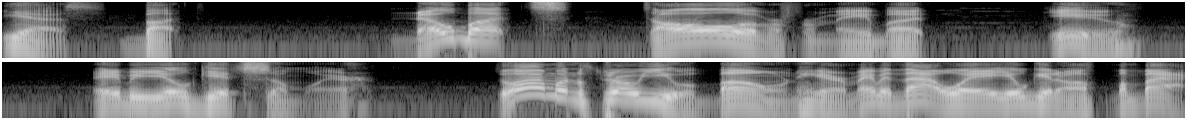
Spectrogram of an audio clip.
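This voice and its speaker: A man does a put-on character voice at a medium pitch, with very wide pitch swings, a fairly slow pace and long, frequent pauses, on a very clean recording with a silent background. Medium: game stream. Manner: gruff, wary.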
